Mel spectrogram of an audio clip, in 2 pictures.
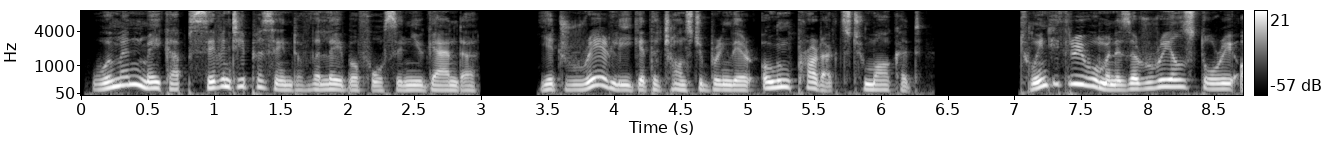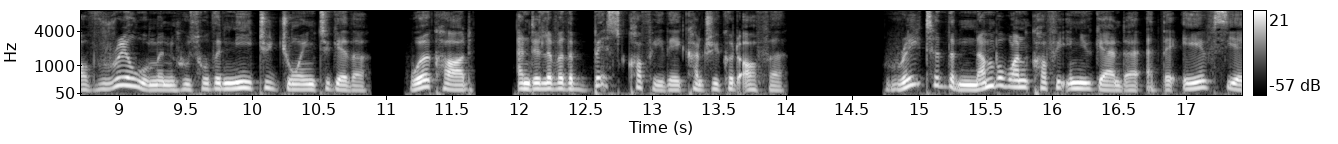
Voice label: English Corporate

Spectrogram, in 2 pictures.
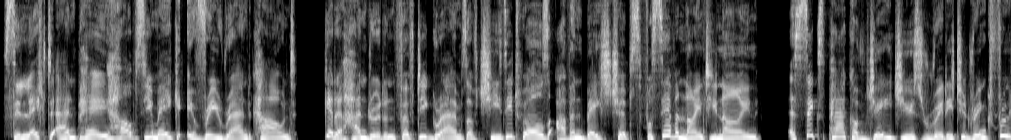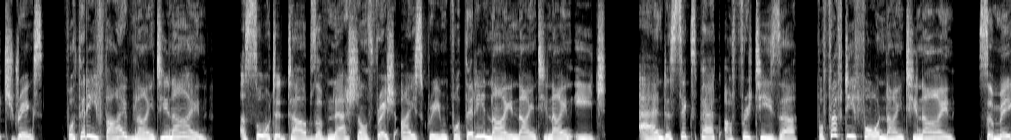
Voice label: English hard sell

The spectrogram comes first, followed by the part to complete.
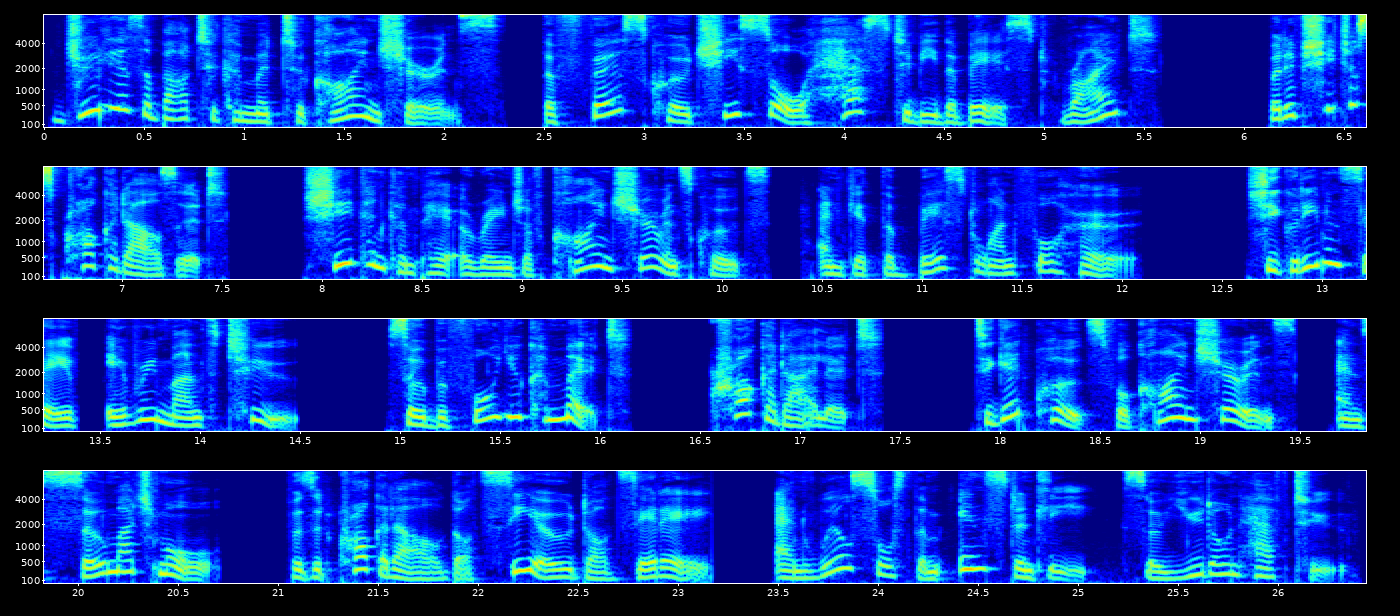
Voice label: English Corporate

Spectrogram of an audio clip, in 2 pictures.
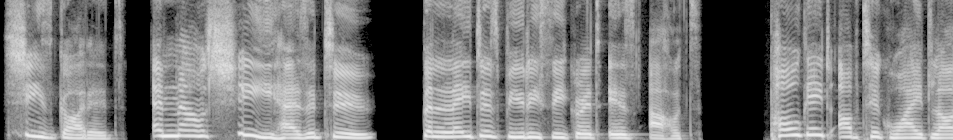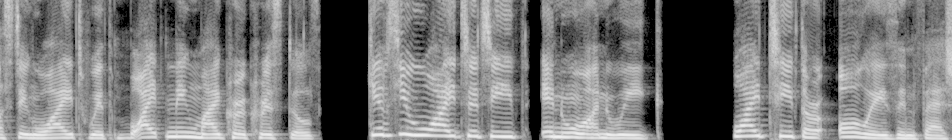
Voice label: English Bright

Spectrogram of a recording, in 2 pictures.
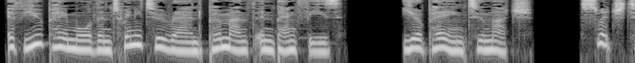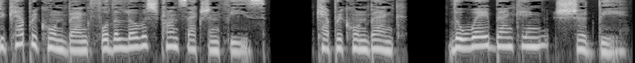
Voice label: English Corporate

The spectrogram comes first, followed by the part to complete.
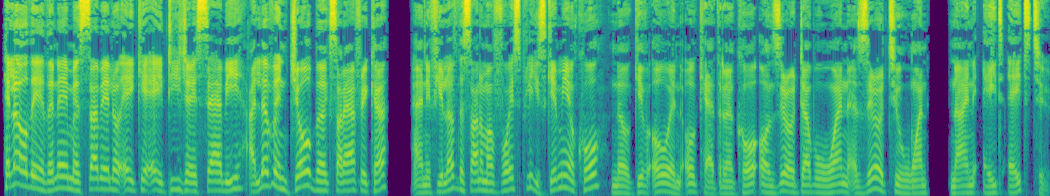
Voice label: English conversational

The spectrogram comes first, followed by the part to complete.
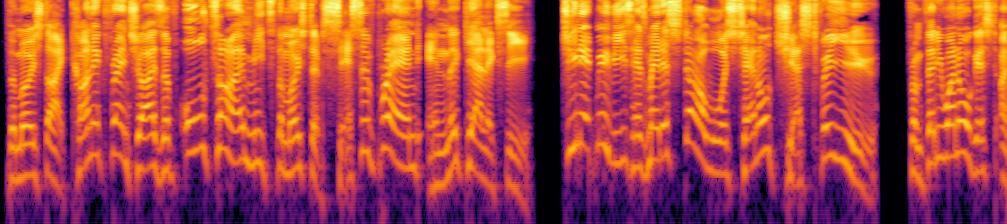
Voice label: English Skill Promo

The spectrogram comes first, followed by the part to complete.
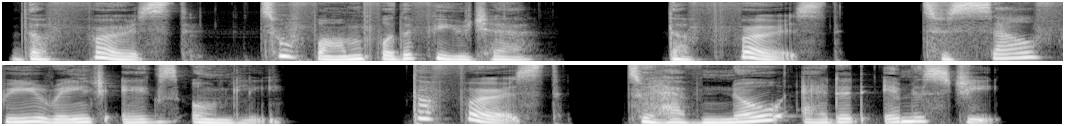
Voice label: English Soft Sell; OSM Talent

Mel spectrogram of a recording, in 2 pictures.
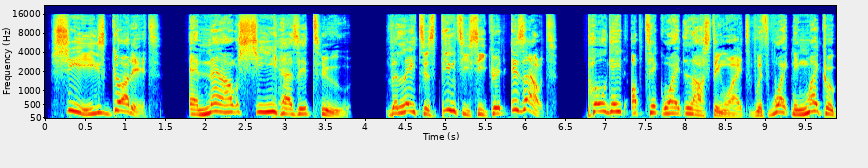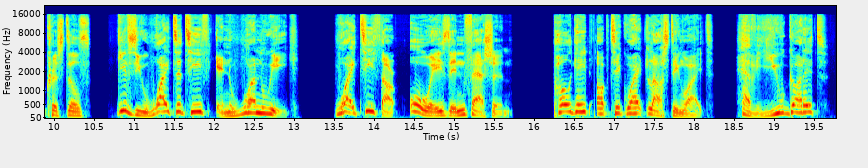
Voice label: English Bright; OSM Talent

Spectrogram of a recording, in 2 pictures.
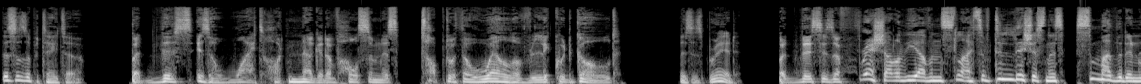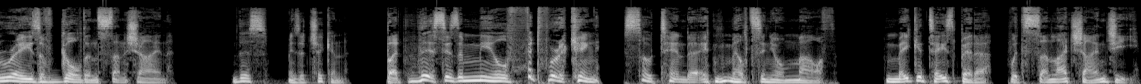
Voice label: English Conversational Expressive

